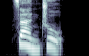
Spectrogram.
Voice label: "赞助", Chinese

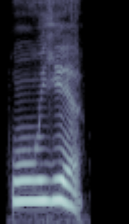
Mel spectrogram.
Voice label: "呜咽", Chinese

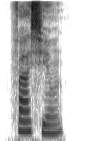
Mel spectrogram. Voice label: "发行", Chinese

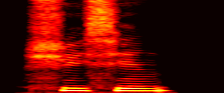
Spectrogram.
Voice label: "虚心", Chinese

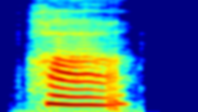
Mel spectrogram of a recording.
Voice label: "哈", Chinese

